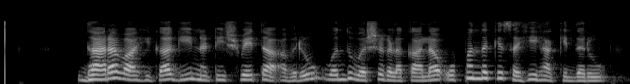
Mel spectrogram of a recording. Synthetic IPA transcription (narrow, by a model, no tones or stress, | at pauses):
d̪ʱaːɾɐʋaːɦiɡaːɡinɐʈiʃʋɛːt̪ɐʔɐʋɐɾuond̪uʋɐɾʂʃɐɡɐɭɐkaːlɐʔopːɐnd̪ɐkːe̞sɐɦiɦaːkid̪ːɐɾu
